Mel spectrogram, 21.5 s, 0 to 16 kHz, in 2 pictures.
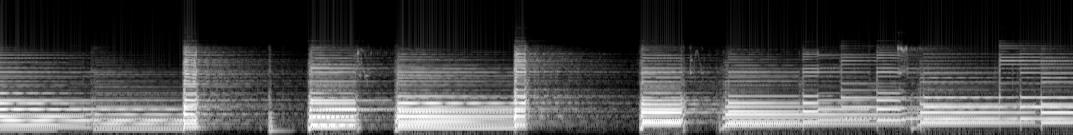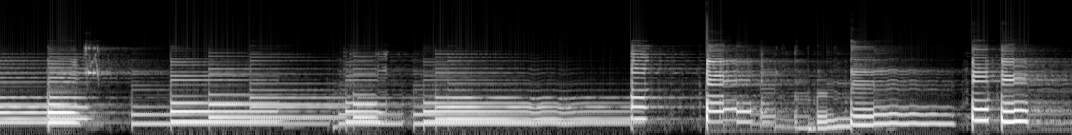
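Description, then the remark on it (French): An electric guitar plays a run of chords and single notes through a warm, slightly driven small tube amp on its clean channel, both pickups engaged, with the built-in reverb at 50%, each phrase trailing off into a long, spacious reverb tail. No one speaks. “Une reverb assez longue qui conclut en beauté donc le test de ce petit tube sandwich.”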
